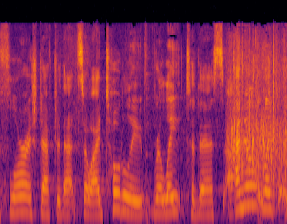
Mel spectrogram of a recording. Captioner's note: audience applauding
